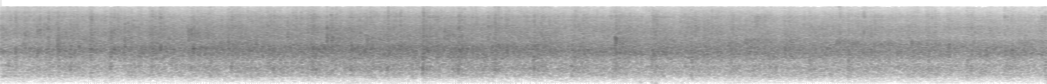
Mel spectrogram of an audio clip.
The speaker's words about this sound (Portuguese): Se você entende isso, dá um aplauso lindo para ele.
